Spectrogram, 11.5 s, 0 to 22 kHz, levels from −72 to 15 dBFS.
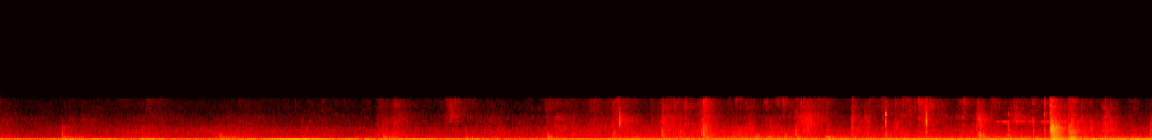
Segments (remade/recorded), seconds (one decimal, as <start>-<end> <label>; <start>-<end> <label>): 0.0-2.9 recorded; 2.9-5.4 remade; 5.4-11.5 recorded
